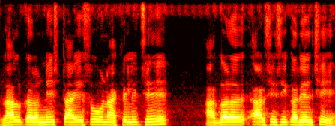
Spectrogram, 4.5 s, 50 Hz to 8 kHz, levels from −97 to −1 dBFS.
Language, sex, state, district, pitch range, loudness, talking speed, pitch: Gujarati, male, Gujarat, Gandhinagar, 155-165 Hz, -17 LUFS, 120 wpm, 155 Hz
